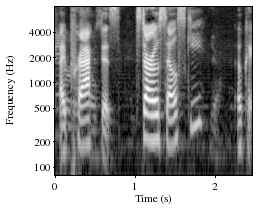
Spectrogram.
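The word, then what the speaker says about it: Starosielski: I really hope I'm pronouncing her name right. I practice. Staroselsky? Yeah. Okay, Staroselsky.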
